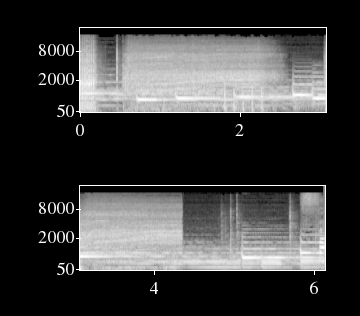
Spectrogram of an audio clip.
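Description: Cordless drill driving screws into a caster's mounting plate: two runs of motor whir, the first about two seconds long and the second about a second and a half, over background music.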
